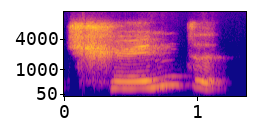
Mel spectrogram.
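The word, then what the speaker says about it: 裙子: 需要军人再来是裙子 Q bacanya CH ketemu yun, chun nada 2, 裙子 rok.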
